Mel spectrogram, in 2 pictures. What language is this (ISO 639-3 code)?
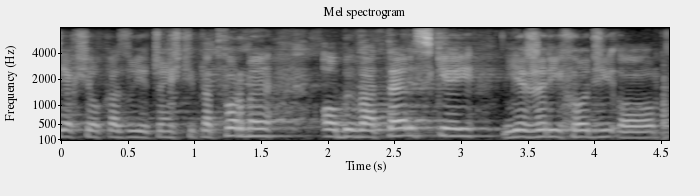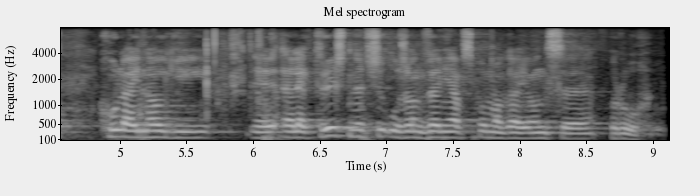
pol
